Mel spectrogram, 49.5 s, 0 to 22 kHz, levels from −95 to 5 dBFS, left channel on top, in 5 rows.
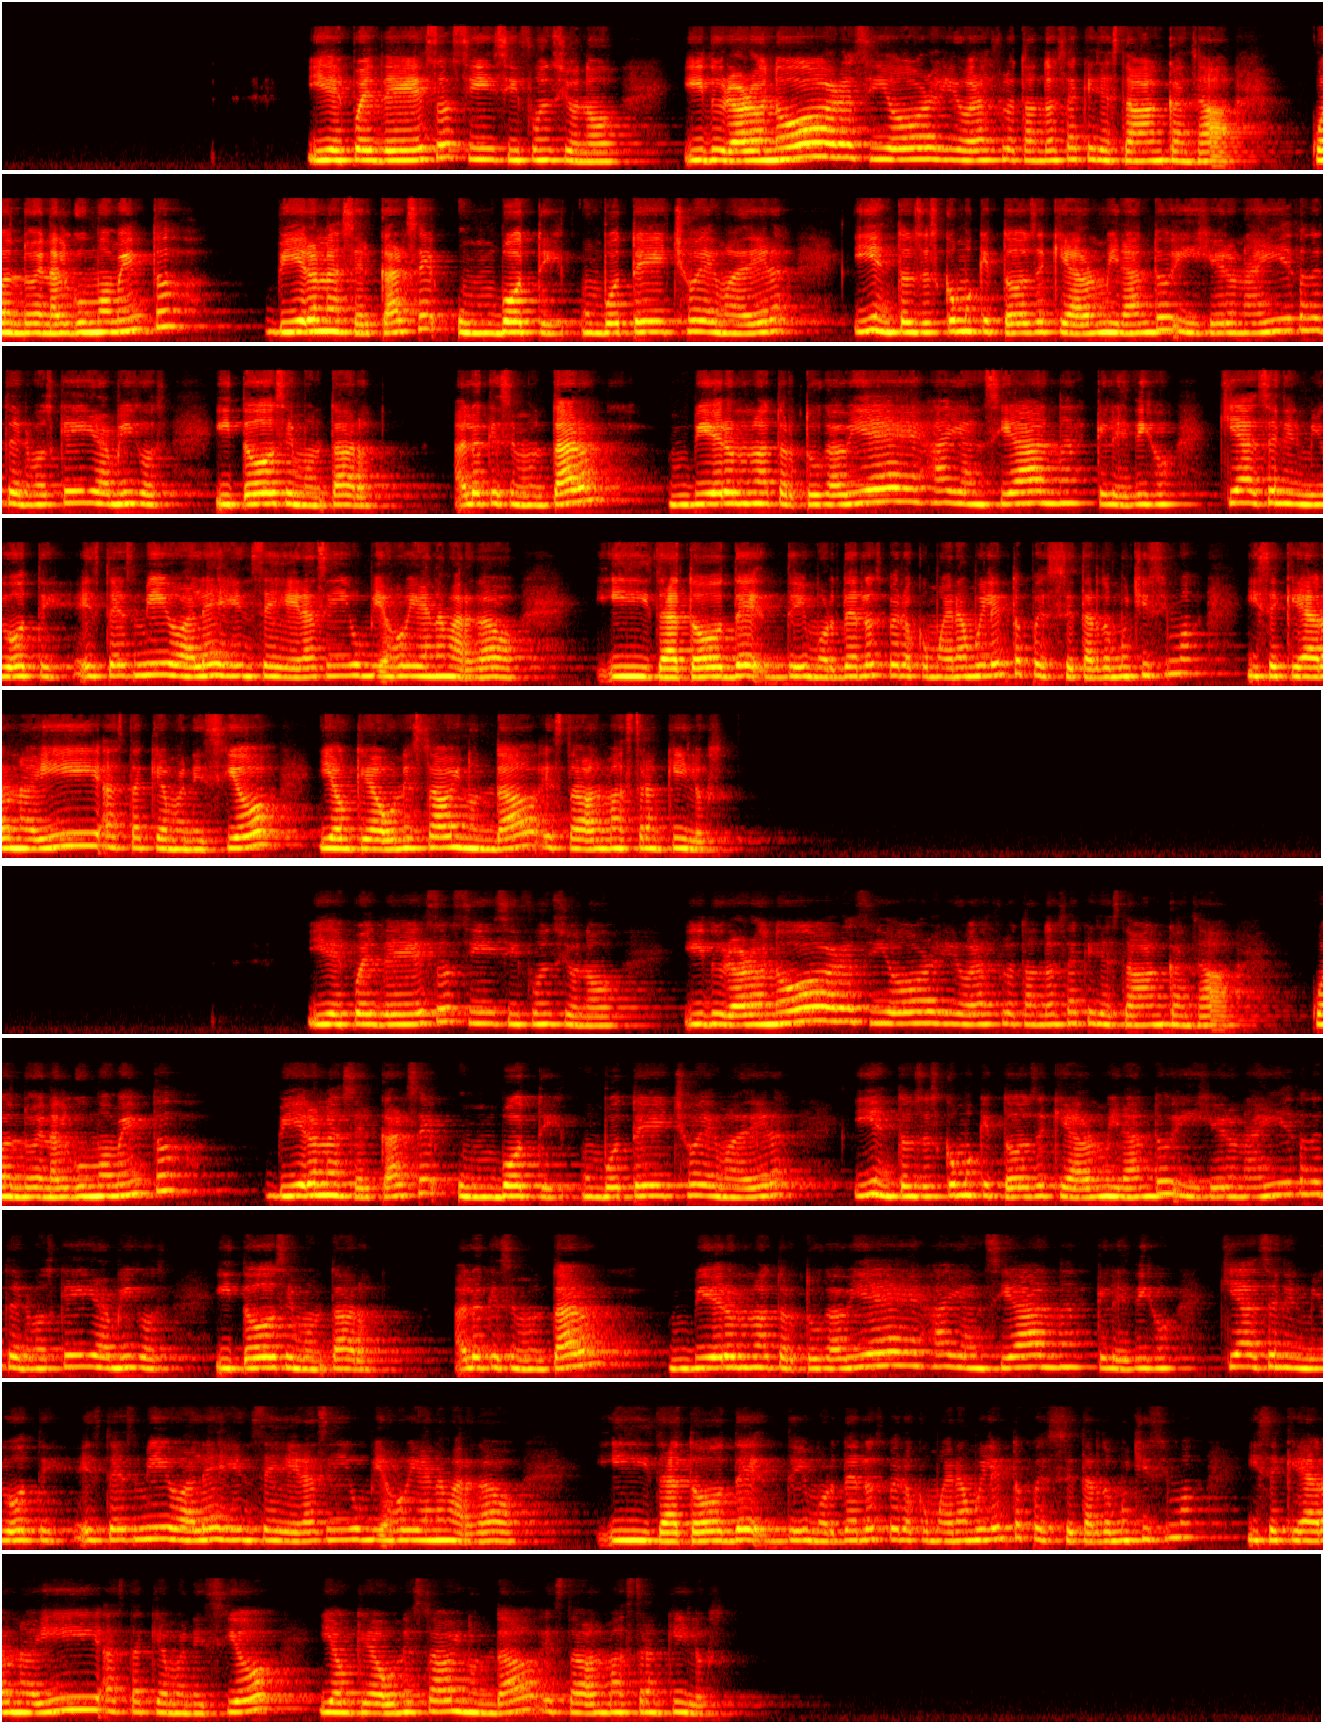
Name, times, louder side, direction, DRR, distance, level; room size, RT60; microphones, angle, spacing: voice 1, 2.3-4.6 5.1-9.3 9.8-11.4 11.9-15.8 16.3-21.1 21.4-22.7 23.2-24.4 24.8-28.7 29.0-33.6 34.2-38.7 39.1-41.7 42.0-45.0, left 3 dB, 50° left, 0.6 m, -25 dB
14.0 x 7.9 x 7.5 m
head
